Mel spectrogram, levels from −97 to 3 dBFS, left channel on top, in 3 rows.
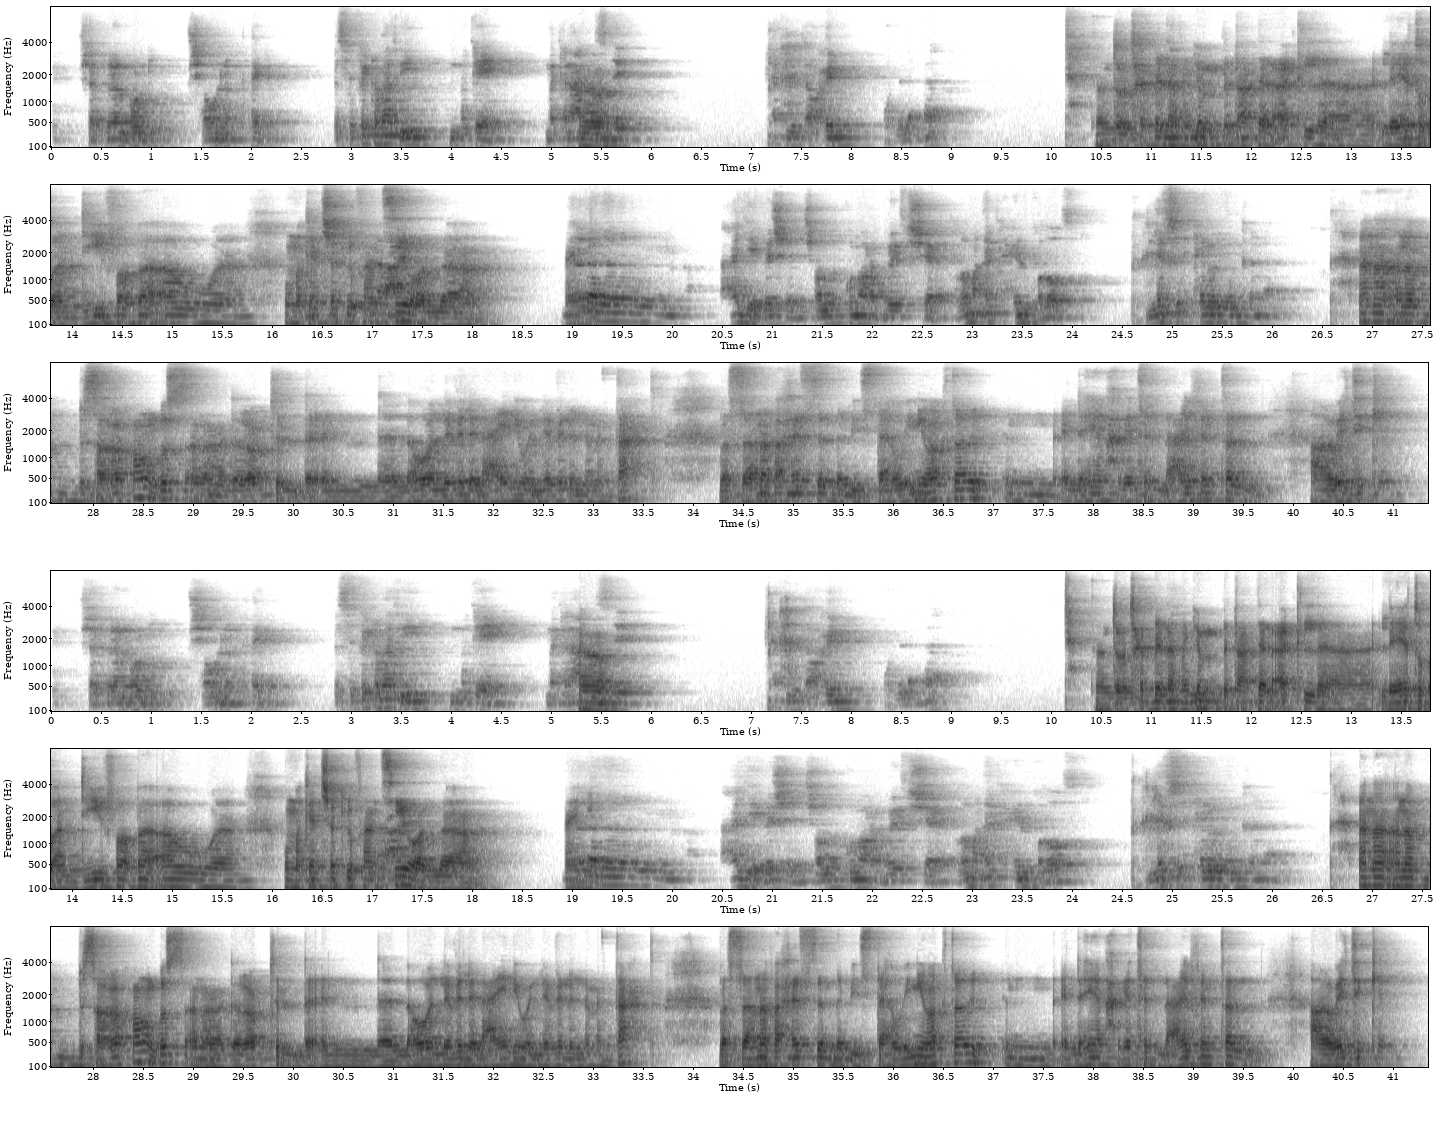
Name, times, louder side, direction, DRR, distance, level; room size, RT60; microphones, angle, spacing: voice 1, 0.3-1.1 1.4-2.2 2.8-4.5 4.9-5.8 7.2-8.0 8.3-8.9 11.1-12.0 16.9-17.4 18.9-20.0 20.5-24.0 24.7-26.1 34.9-35.2, left 3 dB, 65° left, 2 dB, 0.5 m, -31 dB
voice 2, 7.2-7.5 10.1-18.1 18.9-19.2 24.7-25.0 26.6-33.5 33.7-40.9, right 3 dB, 65° right, 4 dB, 0.4 m, -24 dB
5.2 x 2.0 x 2.3 m, 0.80 s
head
